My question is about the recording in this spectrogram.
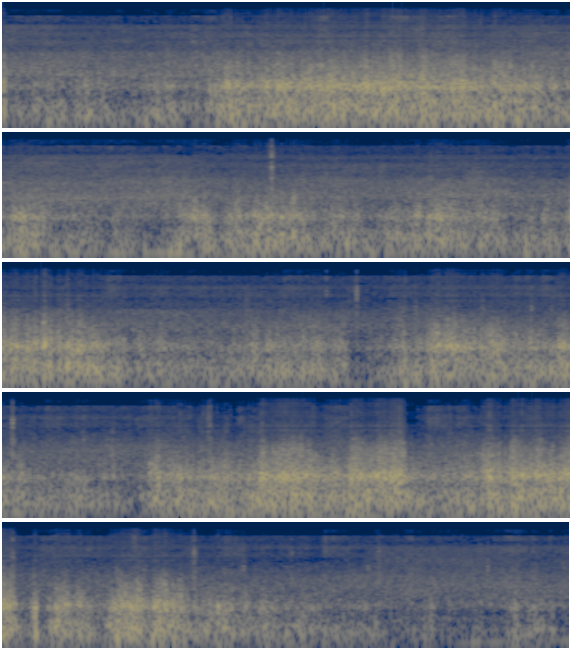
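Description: Wind buffeting an outdoor camera microphone, a low rumble that surges and drops in gusts.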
